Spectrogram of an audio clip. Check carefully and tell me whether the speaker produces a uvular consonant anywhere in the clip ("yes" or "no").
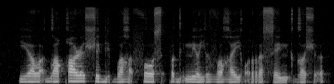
yes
